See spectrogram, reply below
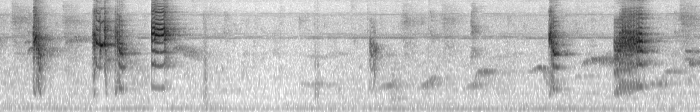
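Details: Black drongo in the morning giving a few loud harsh, buzzy bursts, then a pause with soft whistled notes, followed by two more rasping calls, a faint low hum underneath throughout.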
